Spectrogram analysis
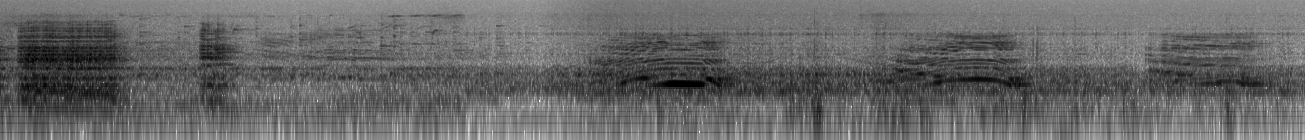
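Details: Red deer in rut, late September, on Pyrenean summer pastures shared with cows and horses. A loud opening bellow is followed by several drawn-out, wavering moaning roars at lower volume, with quiet pauses between.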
